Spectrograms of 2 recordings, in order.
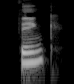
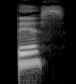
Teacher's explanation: The tongue comes gently between the teeth. For think it's soft. For this it's voiced. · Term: th sound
